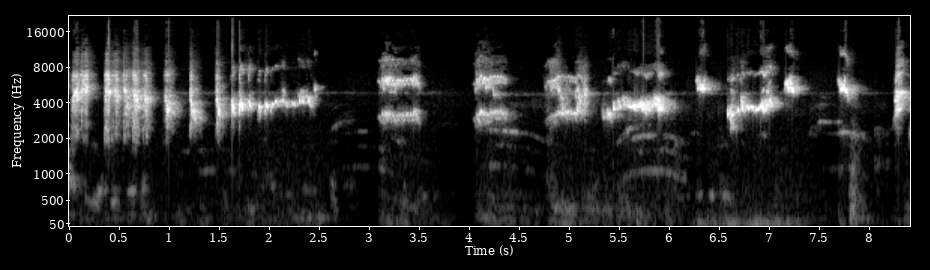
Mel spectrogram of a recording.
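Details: Energetic, varied chirping from a long-tailed shrike (cendet): rapid high chattering at first, then paired sharp notes and warbled, slurred phrases repeated with short pauses between them.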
